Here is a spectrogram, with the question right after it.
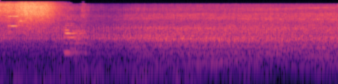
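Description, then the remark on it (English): A large bus lets out a loud hiss of air brakes, then its diesel engine rumbles and idles steadily. No one speaks. “But one day when I was coming back on the bus, I got on, and as I got onto the bus,”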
